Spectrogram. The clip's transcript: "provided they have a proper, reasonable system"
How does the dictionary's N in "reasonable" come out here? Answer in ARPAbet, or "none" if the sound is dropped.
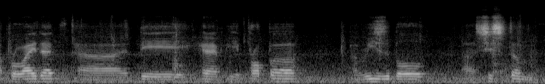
none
